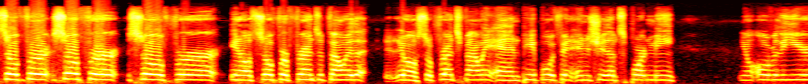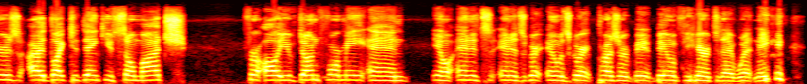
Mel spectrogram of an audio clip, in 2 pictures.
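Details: Male podcaster with two diagnoses who says he stutters a lot, especially when unsure what to say, and attributes it to his other diagnosis; stuttering.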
